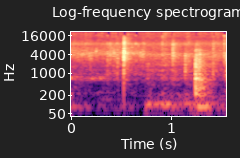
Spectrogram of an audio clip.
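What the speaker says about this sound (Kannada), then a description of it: "ಈರುಳ್ಳಿ ಫ್ರೈ ಆಗ್ತಾ ಇದೆ ನೋಡಿ" Onions frying in a pan, a soft steady sizzle with two brief stirring scrapes in a short stretch; no talking.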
